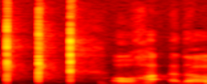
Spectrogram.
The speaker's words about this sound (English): Omaha World Herald. I always clap because these guys did it right.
